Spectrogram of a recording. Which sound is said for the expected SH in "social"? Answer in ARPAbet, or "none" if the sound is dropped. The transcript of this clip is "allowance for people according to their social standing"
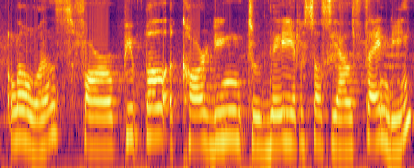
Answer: S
